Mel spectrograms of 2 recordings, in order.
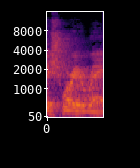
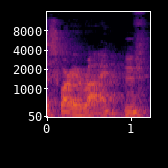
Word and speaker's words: Aishwarya Rai: Well, we used to say Aishwarya Rai, and it's Aishwarya Rai.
